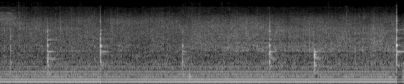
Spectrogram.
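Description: Vegetables with Italian seasoning sauté in a soup pot, giving a soft continuous sizzle under a steady low hum. Occasional light clicks and taps come from stirring.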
